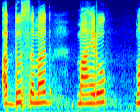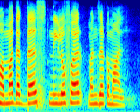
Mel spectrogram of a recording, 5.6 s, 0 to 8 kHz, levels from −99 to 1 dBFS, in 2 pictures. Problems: none marked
